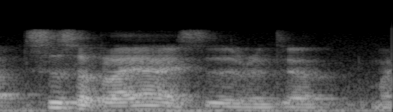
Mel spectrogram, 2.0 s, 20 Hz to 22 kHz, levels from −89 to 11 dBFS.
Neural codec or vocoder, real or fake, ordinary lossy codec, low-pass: none; real; none; 7.2 kHz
